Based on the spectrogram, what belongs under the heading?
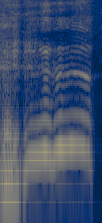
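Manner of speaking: high manic cackle; Junkrat's mad laugh; silly crazy laugh. Retold or imitated. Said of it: "do silly laughs".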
